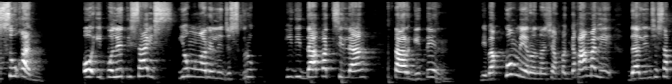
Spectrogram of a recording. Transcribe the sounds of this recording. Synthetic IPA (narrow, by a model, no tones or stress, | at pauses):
suːkɐn | ʔo̞ʔɪpolit̪ɪsajs | jʊŋmɐŋaɾɛlid͡ʒosɡɾup̚ | hɪnd̪iːd̪aːpɐt̪̚sɪlaŋ | t̪aɾɡɪt̪ɪn | d̪ɪbakʊŋmɛːɾonmɐnʃaŋpɐɡ̚kɐkamɐlɪʔ | d̪aːlɪnʃasɐ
